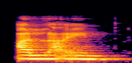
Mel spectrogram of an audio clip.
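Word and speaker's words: align: इफ we keep repeating to ourselves that I can improve I can learn I can succeed our actions slowly अलाइन ji silent है।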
